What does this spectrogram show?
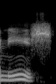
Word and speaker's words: niche: We call it niche in Canada.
